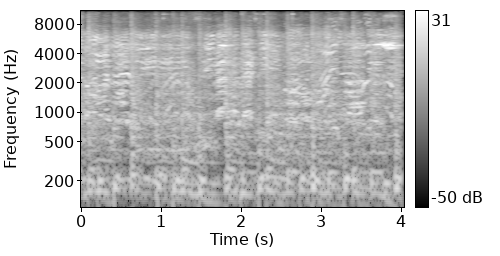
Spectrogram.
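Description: Jhumur folk dance music: drums keeping a steady rhythm under a group of voices singing and calling out together.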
